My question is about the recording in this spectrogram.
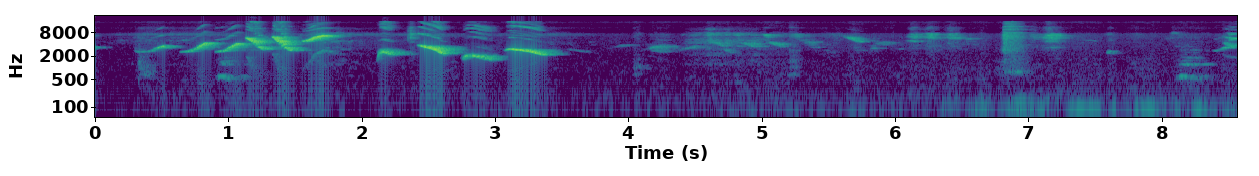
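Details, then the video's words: Green-winged saltator at the start of the season: a burst of loud, clear whistled notes rising and falling in quick succession for about three seconds, then fainter scattered chirps over a low background rumble. "Trinca Ferro, temporada começa agora."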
